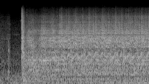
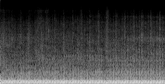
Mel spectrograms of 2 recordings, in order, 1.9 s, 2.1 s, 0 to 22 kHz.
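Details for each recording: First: 1987 Ford Bronco, off the road about 10 years, fuel rails purged with fresh fuel: starter cranks with an even, regular rhythm and good compression, then the engine fires; brief valve tick fades, suspected exhaust leaks, no misfire. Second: Junkyard 1987 Ford Bronco V8, first start: deep, slightly ragged pulsing under light revs after a brief valve tick went away; owner thinks exhaust leaks, not a misfire, maybe one dead cylinder.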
